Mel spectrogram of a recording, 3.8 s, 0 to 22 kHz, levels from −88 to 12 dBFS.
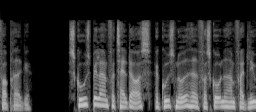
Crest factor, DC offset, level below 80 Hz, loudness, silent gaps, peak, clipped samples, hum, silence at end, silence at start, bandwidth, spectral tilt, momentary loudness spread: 16 dB; under 0.1%; -56 dBFS; -20 LUFS; 0.50-0.56 s, 0.97-1.01 s; -4 dBFS; under 0.1%; none; 0 s; 0 s; 12 kHz; -5 dB/octave; 7 LU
